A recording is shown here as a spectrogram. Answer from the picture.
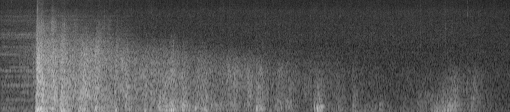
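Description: A thunderclap with rain: a sharp crack under a second in, then a long rolling rumble that swells again a few times as it fades away.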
